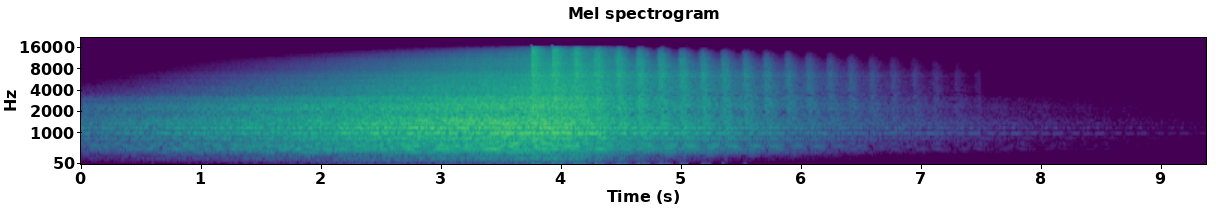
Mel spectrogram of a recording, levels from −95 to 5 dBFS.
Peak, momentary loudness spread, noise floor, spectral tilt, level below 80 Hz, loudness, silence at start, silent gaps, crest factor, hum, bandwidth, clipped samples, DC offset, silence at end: -2 dBFS; 24 LU; -85 dBFS; 3 dB/octave; -74 dBFS; -18 LUFS; 0.35 s; none; 22 dB; none; 16 kHz; under 0.1%; under 0.1%; 3.25 s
